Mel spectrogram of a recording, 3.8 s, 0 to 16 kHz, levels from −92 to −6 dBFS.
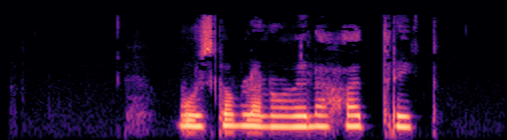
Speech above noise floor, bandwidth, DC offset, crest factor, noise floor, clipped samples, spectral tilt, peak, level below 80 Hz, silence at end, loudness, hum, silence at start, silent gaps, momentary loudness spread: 55 dB; 11 kHz; under 0.1%; 18 dB; -74 dBFS; under 0.1%; -5 dB/octave; -4 dBFS; -72 dBFS; 0.7 s; -20 LUFS; none; 1.35 s; none; 4 LU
